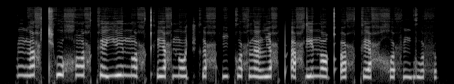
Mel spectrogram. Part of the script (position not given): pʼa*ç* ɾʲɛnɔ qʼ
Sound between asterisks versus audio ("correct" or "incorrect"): incorrect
